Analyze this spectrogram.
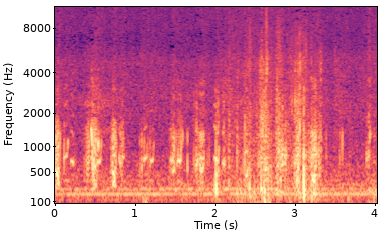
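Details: Pet guinea pig that gets upset when she cannot find or see her sister, calling with a series of short squeaks in uneven bursts, plus a steady low hum in the background.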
